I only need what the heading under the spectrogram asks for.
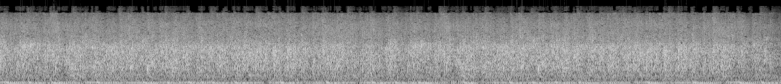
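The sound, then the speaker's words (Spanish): Loud, dense applause fills the whole stretch in a steady, unbroken roar of many clapping hands, with no talk over it. “Muchísimas gracias, un fuerte aplauso, por favor.”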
